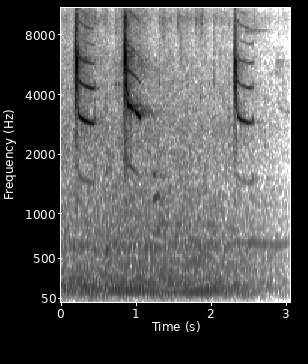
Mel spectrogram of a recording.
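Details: Juvenile red-headed tailorbird (prenjak kepala merah) begging, used as a trapping lure: three high, shrill chirps sliding downward, the first two close together and the last after a pause of over a second, against low background noise.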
